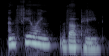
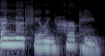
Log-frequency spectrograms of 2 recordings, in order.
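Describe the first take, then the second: First: THE said in its full form, "thee" or "thuh", and weighted; "the" set apart before "pain"; stress on the. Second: HER picked out against the rest; "her" stressed, then "pain" falling away. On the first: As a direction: lean on "the" as the contrast word. Contrasts the pain with her pain. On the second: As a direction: lean on "her" to mark whose pain. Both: Acted.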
